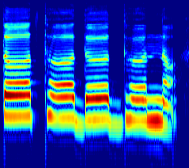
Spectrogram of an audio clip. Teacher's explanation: दांत आपका टच हो रहा है, इसलिए आपका जो त्वर्ग वर्ग है ये आपका दंत से उच्चारित होता है।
